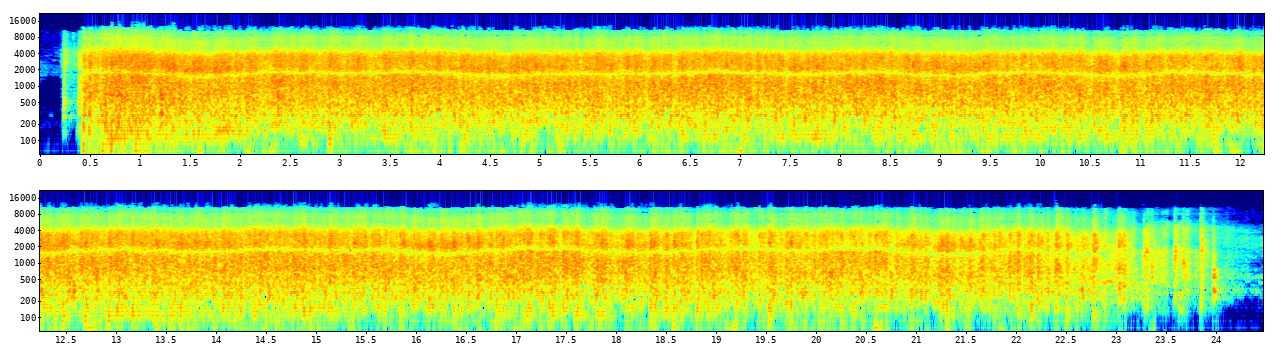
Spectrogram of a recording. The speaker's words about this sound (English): I think this standing ovation is testimony of both the interest and acceptance and the appreciation of your comments today to this group of engineers and communicators.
